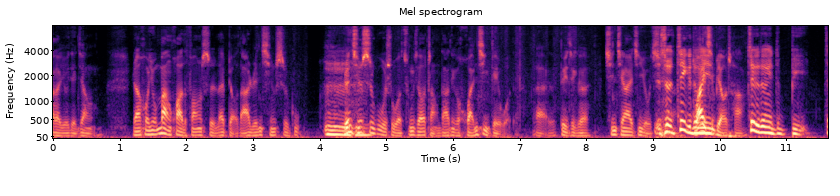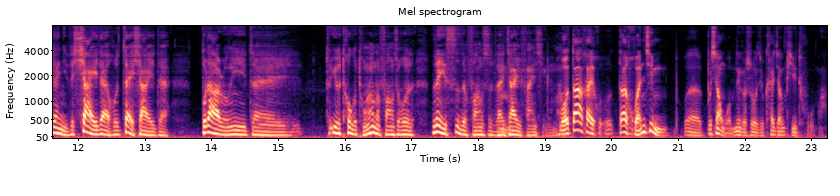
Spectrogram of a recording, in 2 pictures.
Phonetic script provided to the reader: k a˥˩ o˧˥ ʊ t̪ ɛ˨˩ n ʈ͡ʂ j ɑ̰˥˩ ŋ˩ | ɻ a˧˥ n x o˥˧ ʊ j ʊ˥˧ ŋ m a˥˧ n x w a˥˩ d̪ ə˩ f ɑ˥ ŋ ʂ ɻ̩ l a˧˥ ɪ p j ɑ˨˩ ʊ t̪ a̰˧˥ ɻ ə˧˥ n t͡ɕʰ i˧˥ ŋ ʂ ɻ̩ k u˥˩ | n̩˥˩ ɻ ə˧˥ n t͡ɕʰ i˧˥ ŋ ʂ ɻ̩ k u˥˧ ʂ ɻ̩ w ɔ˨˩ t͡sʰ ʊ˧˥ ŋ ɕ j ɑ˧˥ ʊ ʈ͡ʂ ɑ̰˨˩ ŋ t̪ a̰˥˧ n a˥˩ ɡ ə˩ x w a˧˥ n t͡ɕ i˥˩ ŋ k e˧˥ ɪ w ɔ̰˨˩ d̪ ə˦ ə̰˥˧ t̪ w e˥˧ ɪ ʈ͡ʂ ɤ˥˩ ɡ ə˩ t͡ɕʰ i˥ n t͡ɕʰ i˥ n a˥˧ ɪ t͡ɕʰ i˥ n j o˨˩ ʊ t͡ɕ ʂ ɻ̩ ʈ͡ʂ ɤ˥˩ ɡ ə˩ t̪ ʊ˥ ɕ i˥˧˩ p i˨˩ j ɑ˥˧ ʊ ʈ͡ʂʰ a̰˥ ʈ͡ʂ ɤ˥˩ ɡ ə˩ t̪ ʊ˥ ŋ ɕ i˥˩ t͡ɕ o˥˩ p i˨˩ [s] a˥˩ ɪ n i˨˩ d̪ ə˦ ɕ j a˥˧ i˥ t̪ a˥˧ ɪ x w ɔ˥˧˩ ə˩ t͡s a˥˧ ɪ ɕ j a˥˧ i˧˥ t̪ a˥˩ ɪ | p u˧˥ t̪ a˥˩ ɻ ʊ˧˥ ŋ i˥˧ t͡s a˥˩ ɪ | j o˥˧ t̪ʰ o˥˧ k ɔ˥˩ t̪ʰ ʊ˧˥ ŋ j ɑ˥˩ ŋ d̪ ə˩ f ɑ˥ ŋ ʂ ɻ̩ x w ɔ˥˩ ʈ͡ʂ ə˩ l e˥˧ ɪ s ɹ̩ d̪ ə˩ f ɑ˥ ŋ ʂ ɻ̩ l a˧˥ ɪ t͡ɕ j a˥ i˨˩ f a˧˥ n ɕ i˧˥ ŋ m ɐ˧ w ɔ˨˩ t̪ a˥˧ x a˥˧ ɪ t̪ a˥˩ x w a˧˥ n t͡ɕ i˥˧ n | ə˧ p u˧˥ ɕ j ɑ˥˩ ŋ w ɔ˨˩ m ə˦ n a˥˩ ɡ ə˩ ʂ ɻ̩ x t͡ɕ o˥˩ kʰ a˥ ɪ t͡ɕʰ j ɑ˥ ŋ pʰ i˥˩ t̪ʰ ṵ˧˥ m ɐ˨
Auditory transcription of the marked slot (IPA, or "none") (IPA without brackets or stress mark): t͡s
